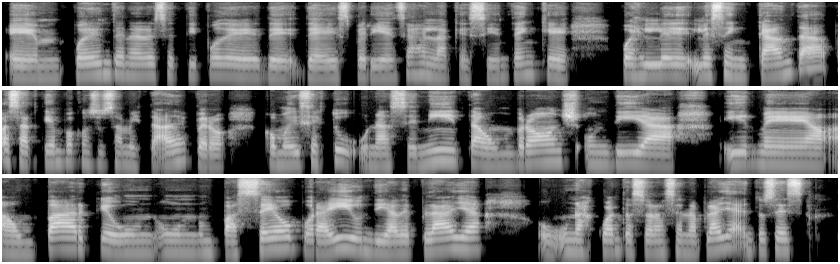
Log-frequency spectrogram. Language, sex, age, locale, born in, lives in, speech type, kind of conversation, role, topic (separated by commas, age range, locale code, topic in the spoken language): Spanish, female, 20-24, es-DO, Dominican Republic, Italy, conversation, advice, advisor, ¿Cómo puedo equilibrar socializar con amigos y tener tiempo a solas para recargarme?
